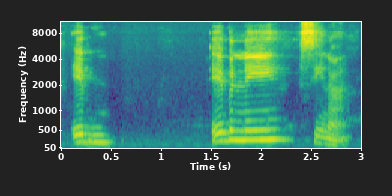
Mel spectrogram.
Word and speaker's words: Ibn Sina: Ibn Sina.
